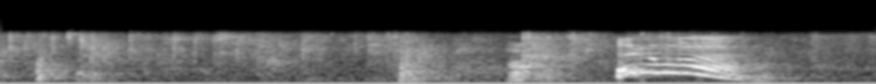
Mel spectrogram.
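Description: Small dog jumping at a balloon on a wooden parquet floor: faint light taps and scuffs. A loud high-pitched call rises and falls a little after three seconds in.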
